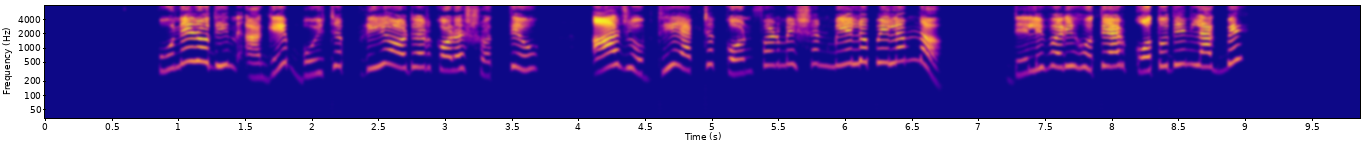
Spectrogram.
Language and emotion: Bengali, angry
